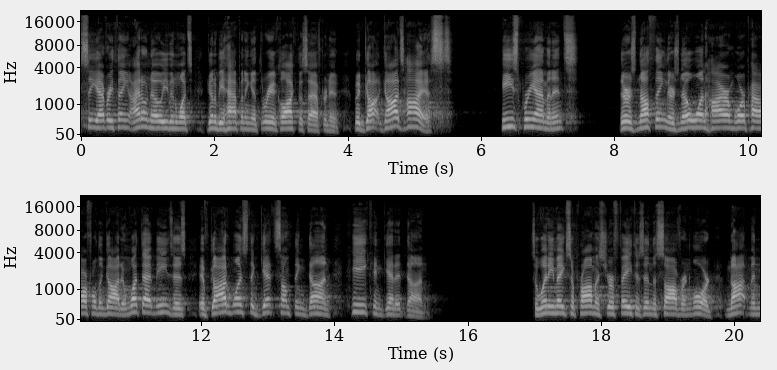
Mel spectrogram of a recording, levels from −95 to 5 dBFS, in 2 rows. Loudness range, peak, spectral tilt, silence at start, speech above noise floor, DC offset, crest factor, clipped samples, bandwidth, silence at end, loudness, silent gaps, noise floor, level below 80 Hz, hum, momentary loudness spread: 7 LU; -16 dBFS; -3.5 dB/octave; 0 s; over 56 dB; under 0.1%; 20 dB; under 0.1%; 19.5 kHz; 0 s; -34 LUFS; 16.34-16.64 s; under -90 dBFS; under -90 dBFS; none; 9 LU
